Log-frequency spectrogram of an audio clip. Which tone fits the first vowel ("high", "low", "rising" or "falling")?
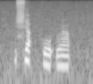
high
